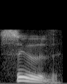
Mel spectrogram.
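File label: "soothe", US English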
